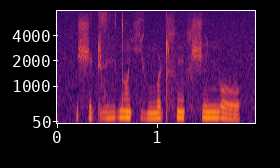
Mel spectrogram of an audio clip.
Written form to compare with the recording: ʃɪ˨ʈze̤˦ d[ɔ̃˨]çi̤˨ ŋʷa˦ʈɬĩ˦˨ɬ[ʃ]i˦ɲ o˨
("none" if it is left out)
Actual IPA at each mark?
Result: ɔ̃˦, ʃ

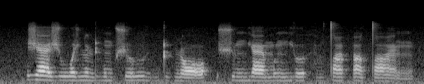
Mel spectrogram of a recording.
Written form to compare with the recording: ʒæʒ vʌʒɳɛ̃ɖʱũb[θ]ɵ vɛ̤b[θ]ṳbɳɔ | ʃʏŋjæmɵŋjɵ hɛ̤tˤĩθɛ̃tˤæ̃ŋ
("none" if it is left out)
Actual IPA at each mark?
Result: ʃ, ʈ

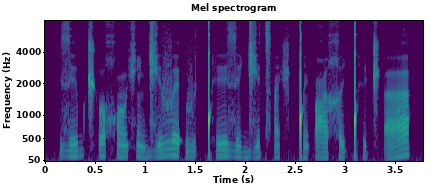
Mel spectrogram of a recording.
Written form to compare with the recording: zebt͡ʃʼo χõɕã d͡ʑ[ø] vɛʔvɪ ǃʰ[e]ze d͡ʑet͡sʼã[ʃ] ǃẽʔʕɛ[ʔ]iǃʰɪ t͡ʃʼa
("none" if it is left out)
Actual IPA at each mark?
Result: e, e, ʃ, χ

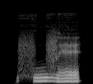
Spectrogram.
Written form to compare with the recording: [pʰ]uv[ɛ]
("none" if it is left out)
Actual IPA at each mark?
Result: f, ɛ

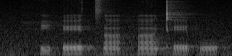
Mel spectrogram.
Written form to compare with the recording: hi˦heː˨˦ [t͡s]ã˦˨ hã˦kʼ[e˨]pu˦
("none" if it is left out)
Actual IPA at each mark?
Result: t͡s, e˨

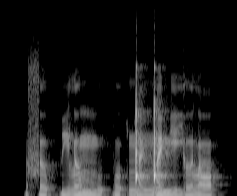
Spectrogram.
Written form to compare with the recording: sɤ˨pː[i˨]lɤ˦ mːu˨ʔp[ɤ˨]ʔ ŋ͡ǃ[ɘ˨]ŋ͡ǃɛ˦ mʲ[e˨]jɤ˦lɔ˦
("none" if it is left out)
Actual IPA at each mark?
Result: i˨, o˨, ɘ˨, e˨

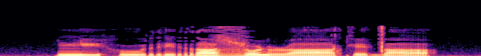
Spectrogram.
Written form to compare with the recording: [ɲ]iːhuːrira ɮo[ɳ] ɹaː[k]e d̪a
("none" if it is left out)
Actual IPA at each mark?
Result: ɲ, ɳ, k

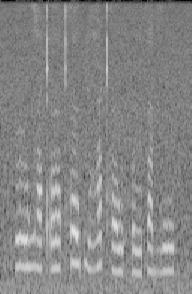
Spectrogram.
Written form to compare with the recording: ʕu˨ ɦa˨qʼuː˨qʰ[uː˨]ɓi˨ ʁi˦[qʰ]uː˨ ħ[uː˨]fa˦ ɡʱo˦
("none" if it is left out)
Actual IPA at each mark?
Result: uː˦, qʰ, øː˨

